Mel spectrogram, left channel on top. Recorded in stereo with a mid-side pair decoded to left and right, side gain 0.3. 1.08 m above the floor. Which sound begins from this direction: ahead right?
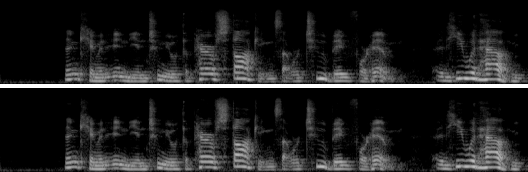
A man speaking, at 0.7 s.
